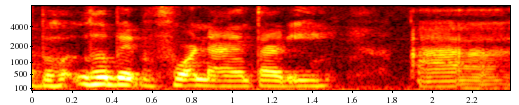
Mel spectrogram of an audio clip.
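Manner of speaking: normal talking voice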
